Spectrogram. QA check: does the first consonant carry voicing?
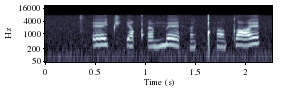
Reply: no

